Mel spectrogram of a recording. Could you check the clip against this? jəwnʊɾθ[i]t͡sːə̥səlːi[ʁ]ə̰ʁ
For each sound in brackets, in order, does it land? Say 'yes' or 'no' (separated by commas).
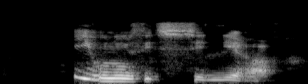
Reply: yes, yes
